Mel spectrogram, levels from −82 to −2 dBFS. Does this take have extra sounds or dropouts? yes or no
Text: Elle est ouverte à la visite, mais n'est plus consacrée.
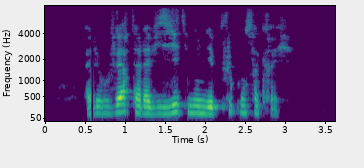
yes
